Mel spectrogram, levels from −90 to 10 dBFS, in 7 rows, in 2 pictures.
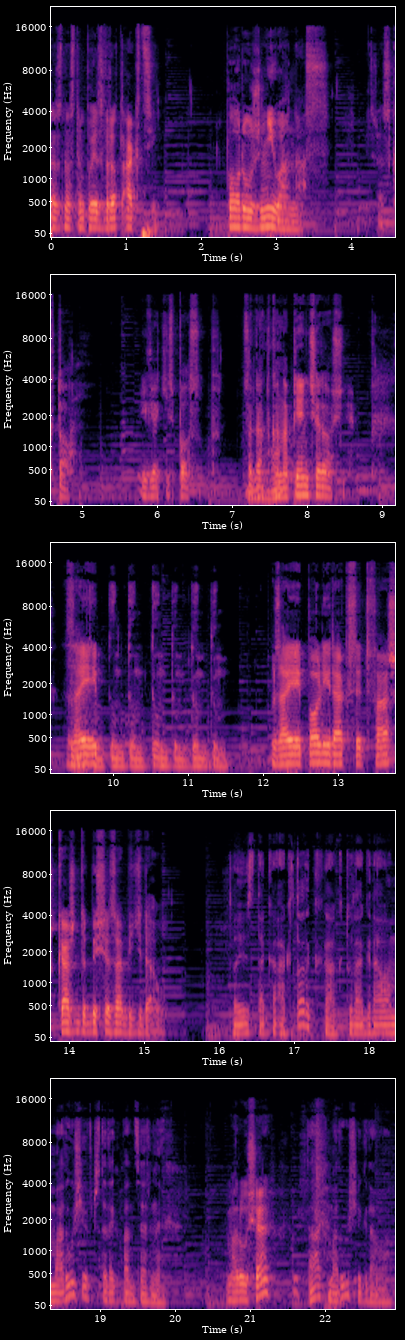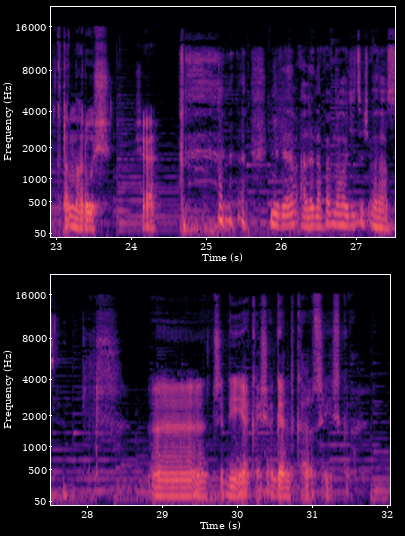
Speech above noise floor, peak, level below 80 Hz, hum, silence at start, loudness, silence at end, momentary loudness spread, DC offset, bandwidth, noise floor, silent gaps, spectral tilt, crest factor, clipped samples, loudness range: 27 dB; -2 dBFS; -44 dBFS; none; 0 s; -25 LUFS; 0 s; 20 LU; under 0.1%; 16.5 kHz; -51 dBFS; none; -5 dB/octave; 24 dB; under 0.1%; 10 LU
